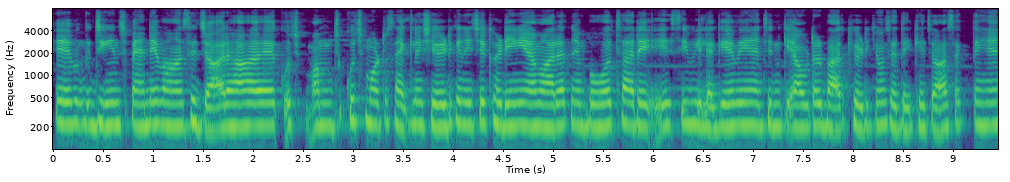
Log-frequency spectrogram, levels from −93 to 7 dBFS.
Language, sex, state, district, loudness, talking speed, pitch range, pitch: Hindi, female, Delhi, New Delhi, -15 LUFS, 210 wpm, 200-215 Hz, 210 Hz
